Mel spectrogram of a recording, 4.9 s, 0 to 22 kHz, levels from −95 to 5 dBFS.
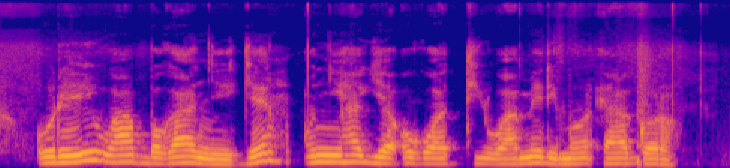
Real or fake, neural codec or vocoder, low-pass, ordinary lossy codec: fake; vocoder, 44.1 kHz, 128 mel bands every 256 samples, BigVGAN v2; 19.8 kHz; none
